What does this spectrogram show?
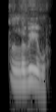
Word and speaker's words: Lviv: How do you pronounce that city? Sorry, you cut out. Lviv.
